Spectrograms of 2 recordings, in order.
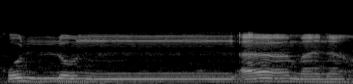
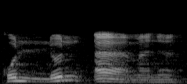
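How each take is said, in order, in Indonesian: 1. Bunyi n sengau dan dipanjangkan. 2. Bunyi n pendek dan dilepaskan dengan jelas. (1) "kita tak baca kullun amana. Oh, salah" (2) "Kita kena baca dengan jelas"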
